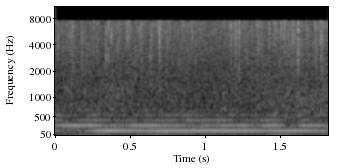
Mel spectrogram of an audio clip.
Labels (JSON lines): {"label": "biophony, midshipman", "recorder": "SoundTrap 500"}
